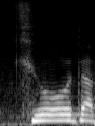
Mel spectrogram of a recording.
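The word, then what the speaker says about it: 行田: 동네가 있습니다 이거 갖다 이렇게 행전이라고 쓰고선 교다 발음을 해요 교다 근데 이게 교라고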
